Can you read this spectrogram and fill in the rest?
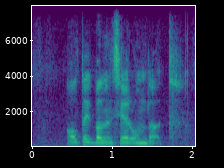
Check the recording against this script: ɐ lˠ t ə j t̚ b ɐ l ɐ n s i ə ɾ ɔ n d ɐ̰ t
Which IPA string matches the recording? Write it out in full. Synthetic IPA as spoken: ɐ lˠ t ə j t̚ b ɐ l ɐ n s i ə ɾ ɔ m d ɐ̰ t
